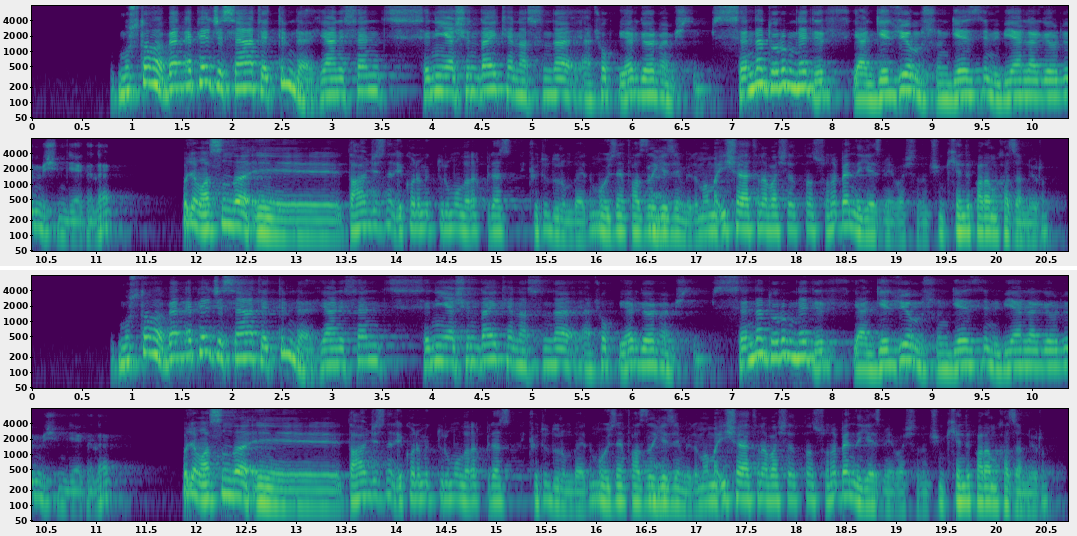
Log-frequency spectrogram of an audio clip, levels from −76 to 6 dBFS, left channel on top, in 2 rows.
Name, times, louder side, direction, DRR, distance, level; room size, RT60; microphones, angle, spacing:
voice 1, 0.8-11.2 16.5-16.7, left 3 dB, 40° left, 0.7 m, -20 dB
voice 2, 11.9-20.5, equal, ahead, 0.6 m, -22 dB
29.0 x 21.0 x 4.8 m
head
